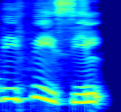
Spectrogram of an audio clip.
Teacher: la palabra difícil es una palabra grave porque su sílaba tónica es la sílaba fi esta palabra termina con la consonante l entonces tiene un acento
